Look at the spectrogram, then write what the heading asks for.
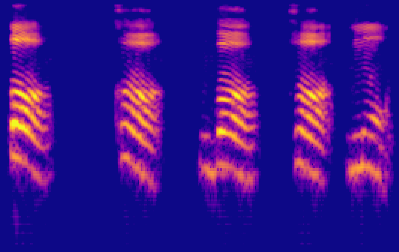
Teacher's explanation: ব কি কি হচ্ছে ব ঠোঁট দুটো স্পর্শ করছে প বলো যখন আমরা বলছি ঠোঁট দুটো একে অপরের সঙ্গে স্পর্শ করছে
